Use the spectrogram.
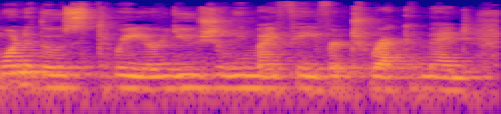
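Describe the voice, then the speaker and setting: A woman is heard amid noticeable background noise and audible room echo. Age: 30s. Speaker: skincare content creator. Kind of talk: tutorial. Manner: whispering.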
